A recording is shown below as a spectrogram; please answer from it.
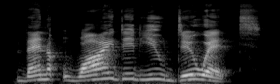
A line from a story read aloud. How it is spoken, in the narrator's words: she snapped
